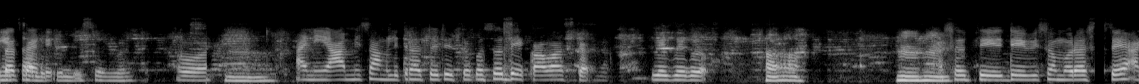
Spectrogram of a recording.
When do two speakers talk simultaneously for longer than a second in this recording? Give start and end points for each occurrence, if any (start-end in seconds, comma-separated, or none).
none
